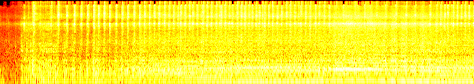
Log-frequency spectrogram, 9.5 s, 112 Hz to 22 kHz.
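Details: Two-stroke snow blower, cold and windy start after sitting 10 months, refilled with 2-stroke fuel, choked: engine catches and settles into a steady, fast, rattly two-stroke buzz that holds even speed; normal running.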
